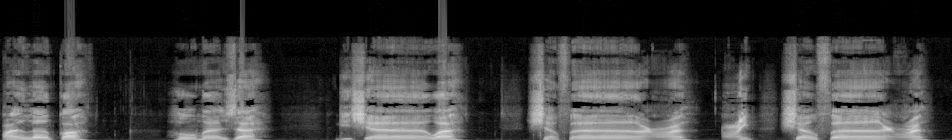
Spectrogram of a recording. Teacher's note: Dihentikan tak marbutoh apapun barisnya tetap jadi ha.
